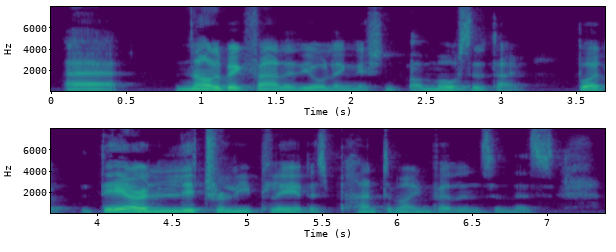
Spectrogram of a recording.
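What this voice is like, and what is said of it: Irish accent. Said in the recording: “you may be able to tell from my accent, I'm Irish.”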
